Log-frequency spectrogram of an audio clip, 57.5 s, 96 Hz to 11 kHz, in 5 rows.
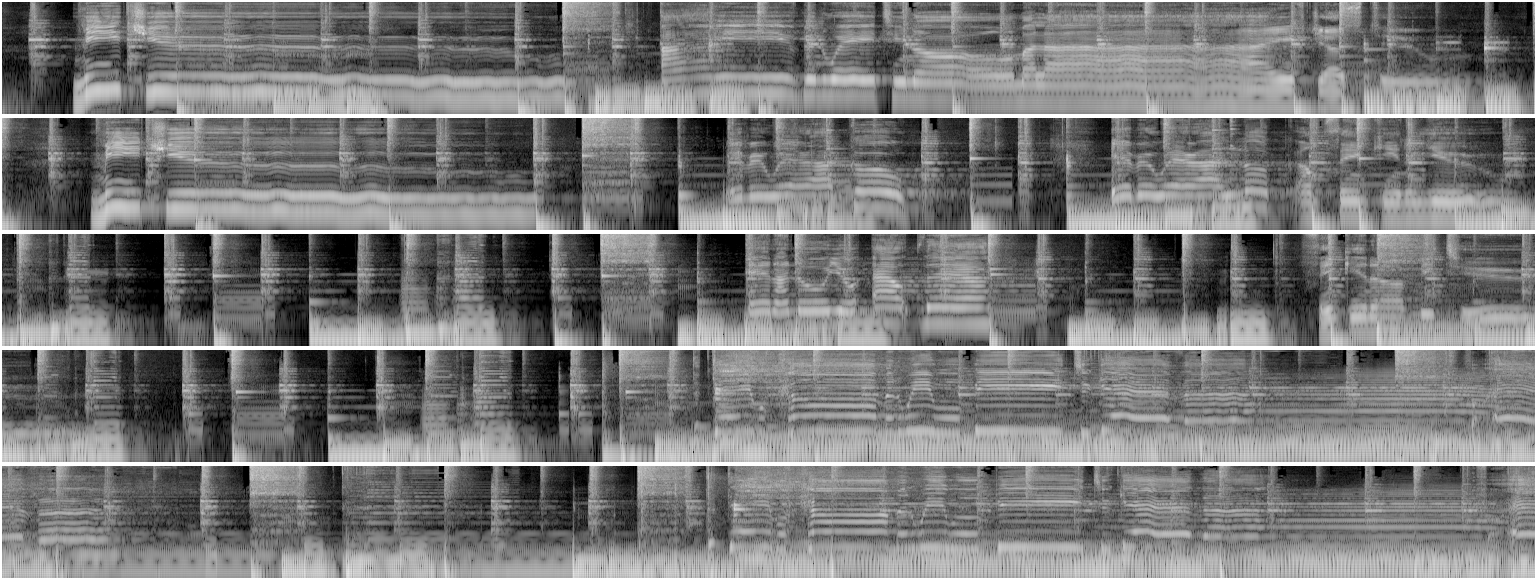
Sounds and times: Music: 0.0 - 57.4.

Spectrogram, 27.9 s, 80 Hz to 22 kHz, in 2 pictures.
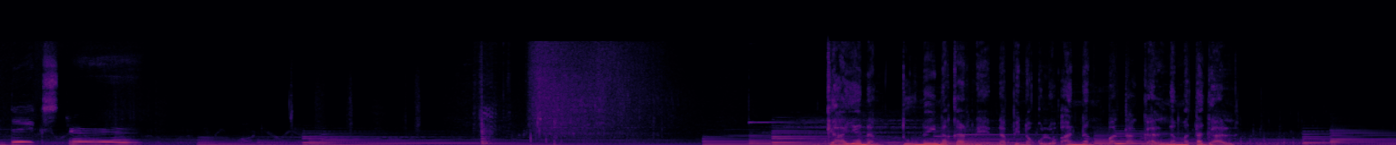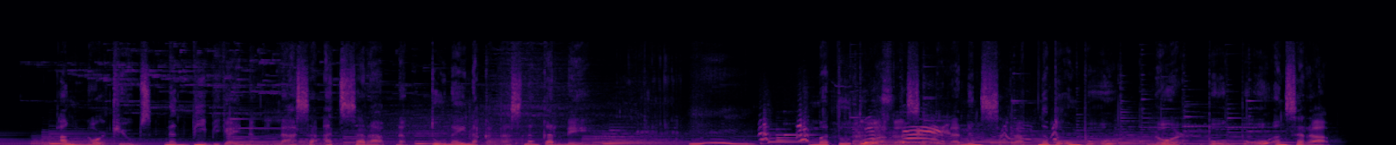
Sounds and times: Music: 0.0 - 27.6
Speech: 22.1 - 27.3.

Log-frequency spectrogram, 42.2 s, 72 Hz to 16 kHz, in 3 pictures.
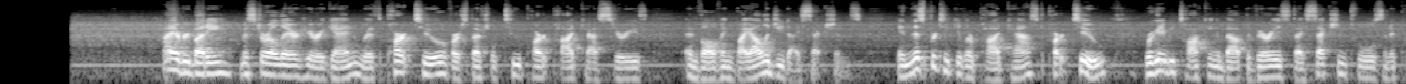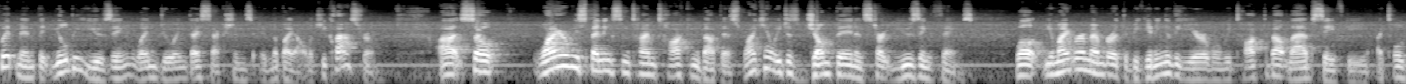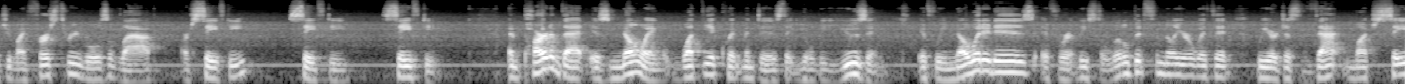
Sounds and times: Speech: 1.6 - 32.6, 33.2 - 42.1.

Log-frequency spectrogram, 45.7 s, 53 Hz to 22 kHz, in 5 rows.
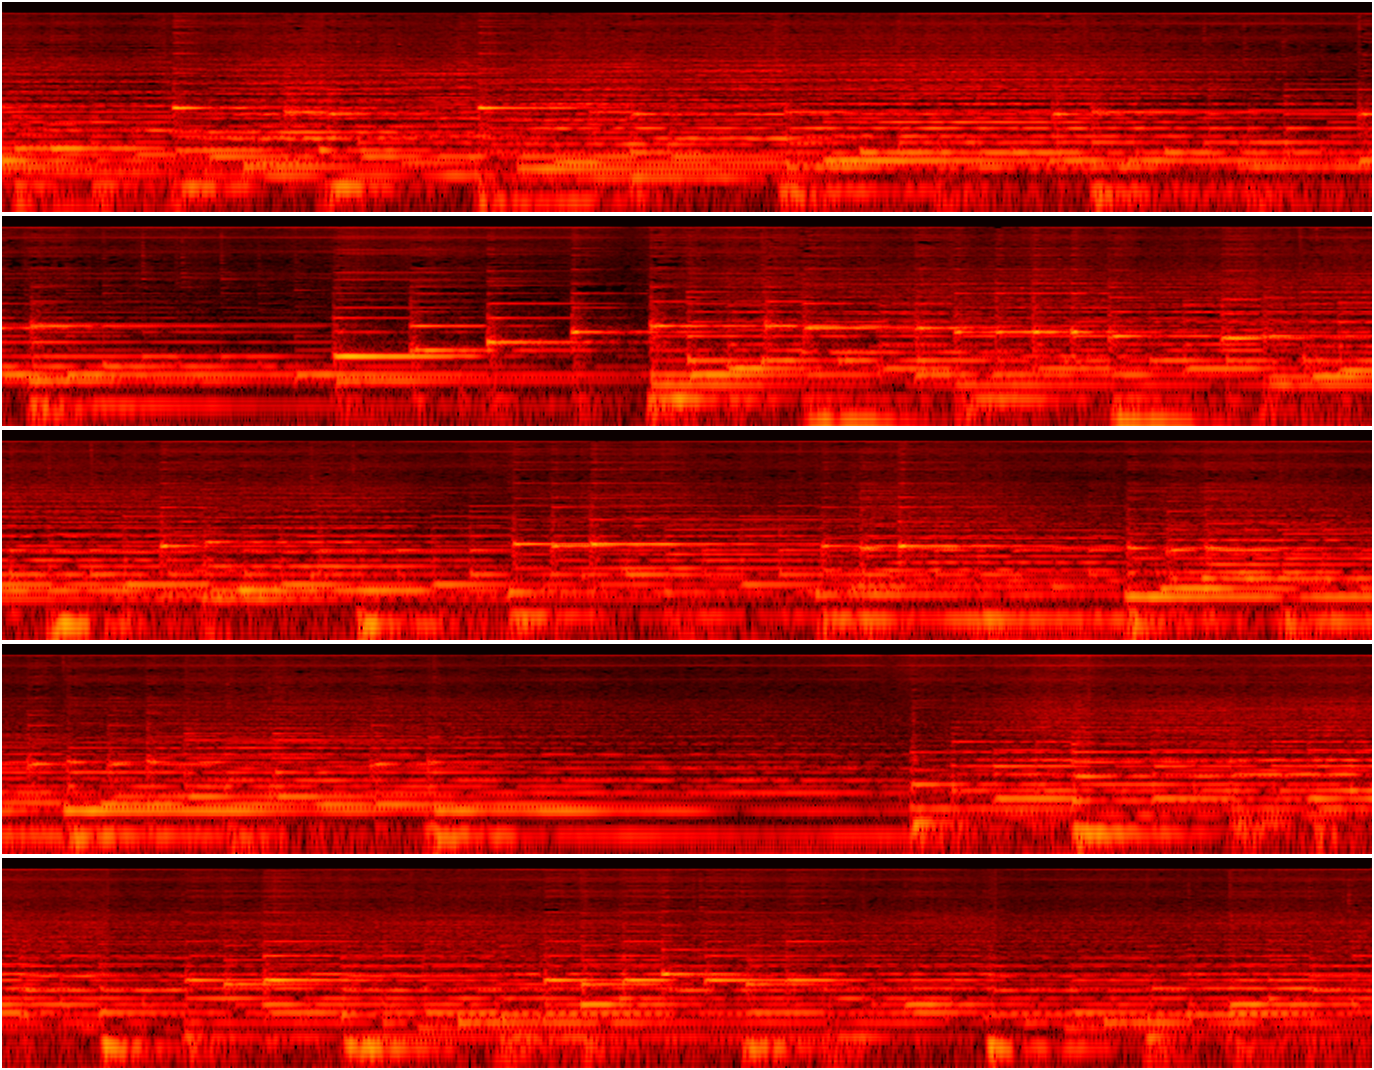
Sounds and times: Tender music: 0.0 - 45.6.

